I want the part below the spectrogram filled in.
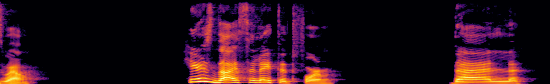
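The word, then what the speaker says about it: دال: notebook ready let's go our first letter is dal it's just like the english d very easy to pronounce and easy to write as well here's the isolated form dal it's a single stroke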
